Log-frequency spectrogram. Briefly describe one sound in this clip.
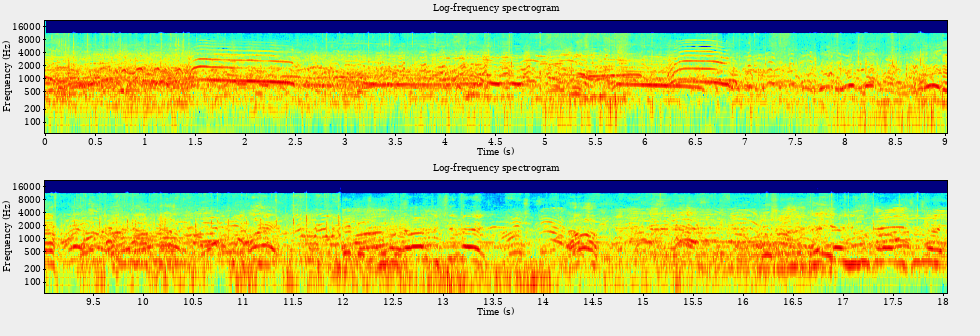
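A crowd of people cheers and shouts outdoors.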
